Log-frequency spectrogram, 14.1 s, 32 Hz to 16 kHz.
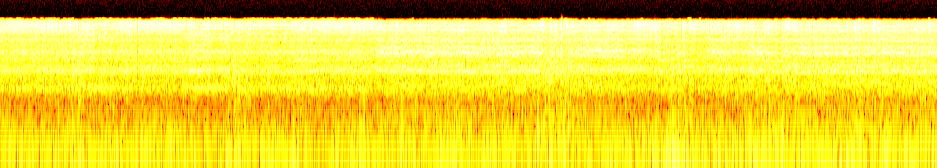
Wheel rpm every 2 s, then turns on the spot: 160, 160, 160, 160, 170, 160, 160.
none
